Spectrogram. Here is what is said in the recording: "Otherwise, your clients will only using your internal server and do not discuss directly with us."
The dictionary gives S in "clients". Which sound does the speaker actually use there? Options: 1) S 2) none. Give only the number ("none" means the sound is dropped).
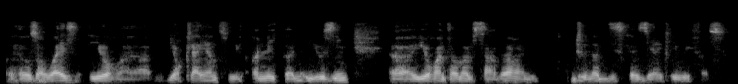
1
